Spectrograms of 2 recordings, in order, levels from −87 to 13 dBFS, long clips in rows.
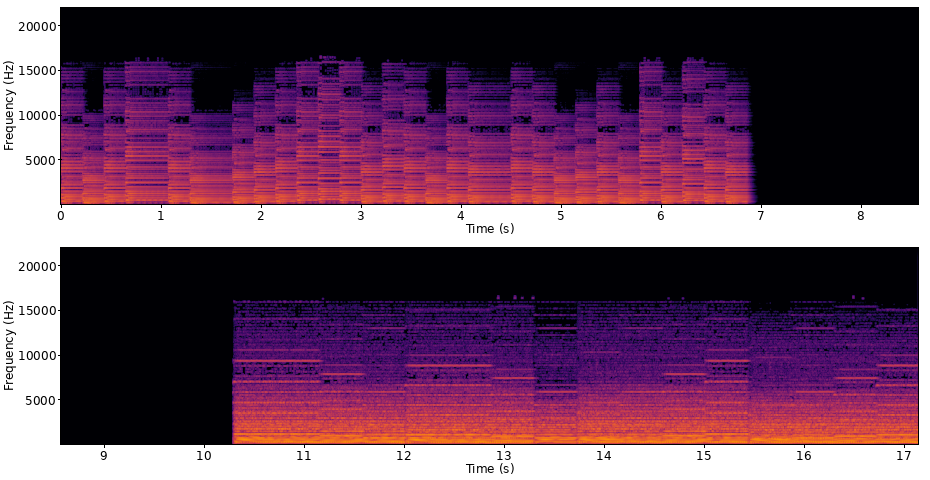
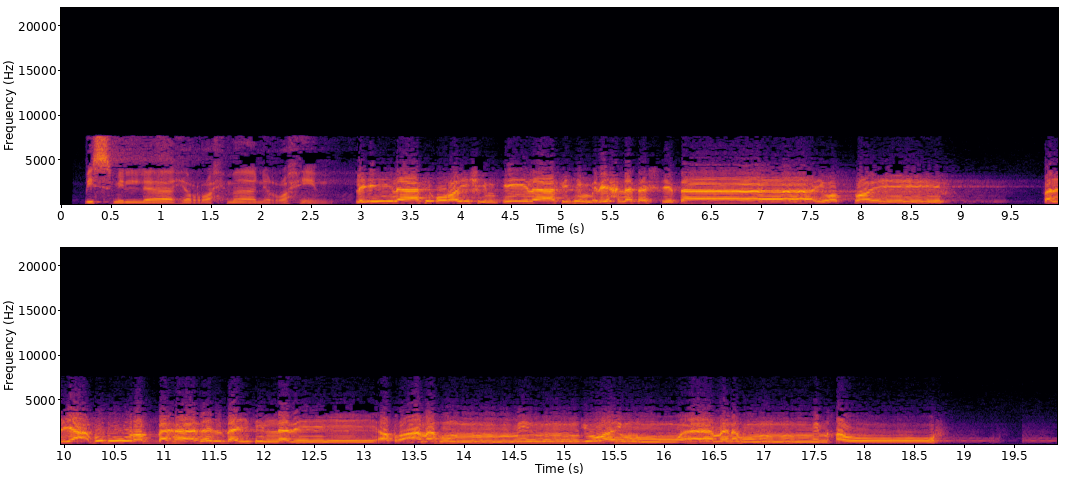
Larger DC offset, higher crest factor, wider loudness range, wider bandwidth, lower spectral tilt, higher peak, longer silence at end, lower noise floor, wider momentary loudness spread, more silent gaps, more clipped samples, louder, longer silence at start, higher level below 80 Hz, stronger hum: first, 0.2% vs under 0.1%; about the same, 16 dB vs 12 dB; first, 11 LU vs 4 LU; first, 16.5 kHz vs 8 kHz; about the same, -3 dB/octave vs -3.5 dB/octave; about the same, 0 dBFS vs 0 dBFS; second, 0 s vs 1.1 s; first, under -90 dBFS vs -46 dBFS; about the same, 9 LU vs 11 LU; first, 7.02-10.28 s vs none; neither; second, -15 LUFS vs -12 LUFS; second, 0 s vs 0.25 s; first, -52 dBFS vs -64 dBFS; neither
